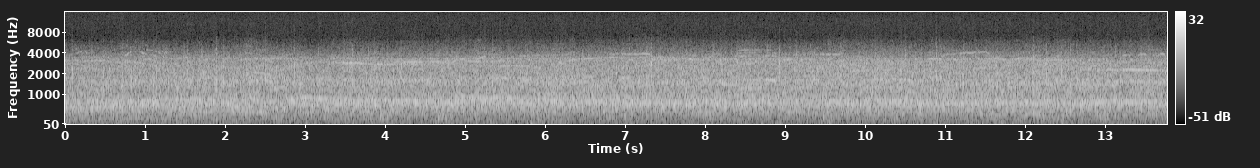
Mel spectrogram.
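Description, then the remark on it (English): A crowd of over 55,000 at a Major League Baseball game cheers as Nolan Ryan closes in on his 300th win, in a steady, sustained roar mixed with scattered clapping, holding a constant loudness for the whole stretch with no individual voice standing out. “Some question who the fans were cheering for earlier.”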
